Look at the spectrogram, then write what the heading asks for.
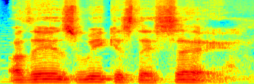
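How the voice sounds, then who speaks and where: A man's voice: fairly low pitch, steady tone, measured pace, fairly bright tone. A man voicing an older male vampire sire in a tabletop game, speaking courteously and formally. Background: faint music.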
